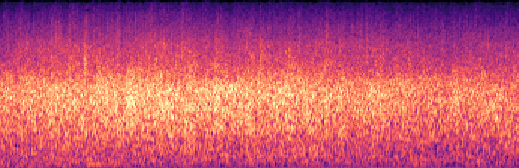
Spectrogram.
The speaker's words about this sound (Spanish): Se escuchaba el efusivo aplauso de la gente, esperando que la familia ingrese, pero ya pasaban varios segundos y nada que entraban.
